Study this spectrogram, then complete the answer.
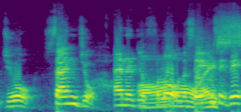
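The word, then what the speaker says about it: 九: We pronounce it Jiu. Chinese pronunciation.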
